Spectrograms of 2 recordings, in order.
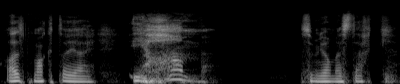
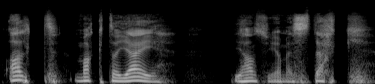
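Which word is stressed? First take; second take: ham; jeg. First: The stress falls on the word ham. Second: The stress falls on the word jeg. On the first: The strength comes from God, not oneself. The speaker calls it right. "Hele betoningen må være på han" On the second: The strength comes from oneself. The speaker calls it wrong. "noen kan ha en fristelse til å sitere det verset sånn"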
